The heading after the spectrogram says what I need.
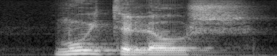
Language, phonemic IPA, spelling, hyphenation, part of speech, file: Dutch, /ˈmui̯.təˌloːs/, moeiteloos, moei‧te‧loos, adjective / adverb, Nl-moeiteloos.ogg
- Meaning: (adjective) effortless; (adverb) effortlessly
